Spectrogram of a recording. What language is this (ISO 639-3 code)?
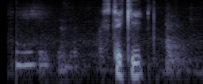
jpn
